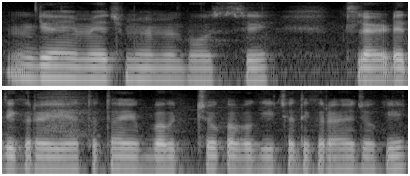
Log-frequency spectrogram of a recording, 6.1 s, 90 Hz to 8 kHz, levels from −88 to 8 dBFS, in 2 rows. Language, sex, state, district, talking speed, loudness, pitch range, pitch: Hindi, male, Uttar Pradesh, Jalaun, 205 wpm, -28 LUFS, 115-120 Hz, 120 Hz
